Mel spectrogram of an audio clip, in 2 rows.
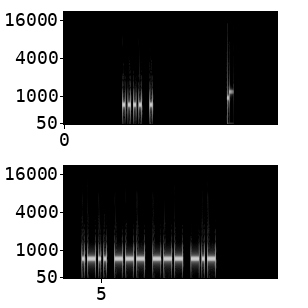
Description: Morse code, heard as a keyed tone, about 21 wpm, 700 Hz. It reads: HE LOOK
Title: Top 100 Words 22wpm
